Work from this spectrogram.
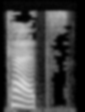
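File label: "cuts", British English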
